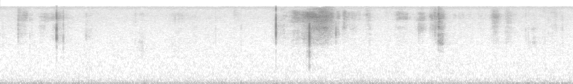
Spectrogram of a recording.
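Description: A small, hollow orange plastic marker or highlighter with a white cap is held in both hands and tapped and scratched along its barrel with long acrylic nails. Soft, bright ticks and short scratchy sweeps stand out over a steady low hum, with the loudest cluster near the middle. The clip stays quiet throughout.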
